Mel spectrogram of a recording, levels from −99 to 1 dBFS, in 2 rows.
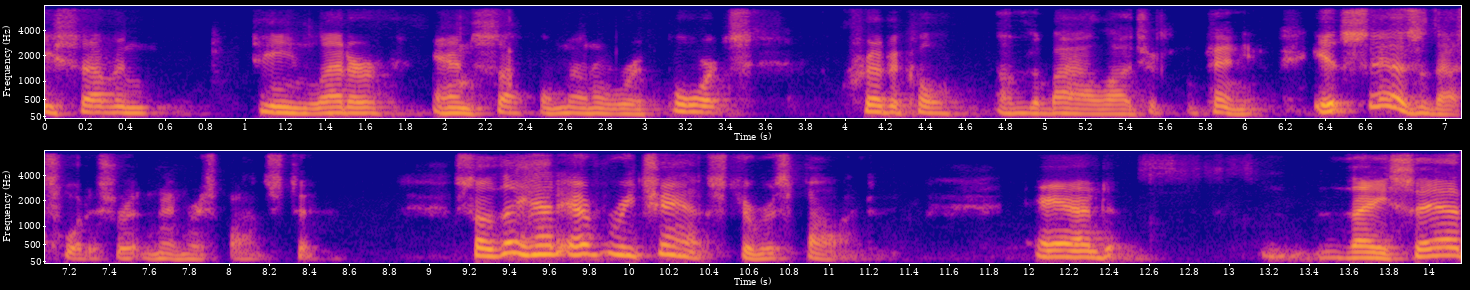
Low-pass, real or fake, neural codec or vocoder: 7.2 kHz; fake; codec, 16 kHz, 6 kbps, DAC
